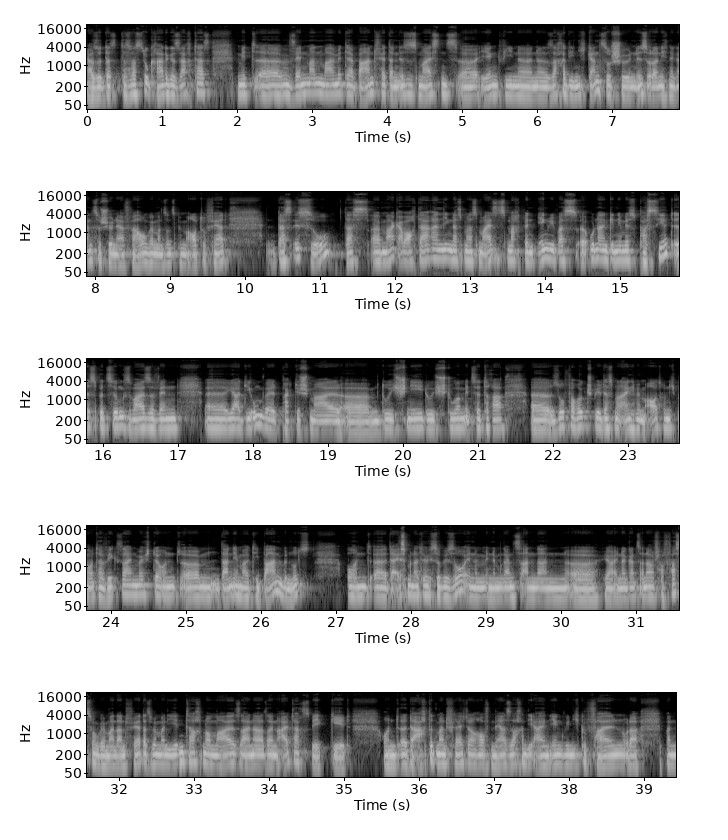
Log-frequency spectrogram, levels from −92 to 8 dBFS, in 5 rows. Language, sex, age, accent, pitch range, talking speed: German, male, 40-59, German, 100-115 Hz, 240 wpm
